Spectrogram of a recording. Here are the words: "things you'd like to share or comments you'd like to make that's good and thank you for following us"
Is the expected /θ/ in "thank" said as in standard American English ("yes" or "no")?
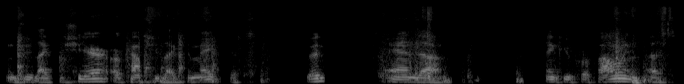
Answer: yes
